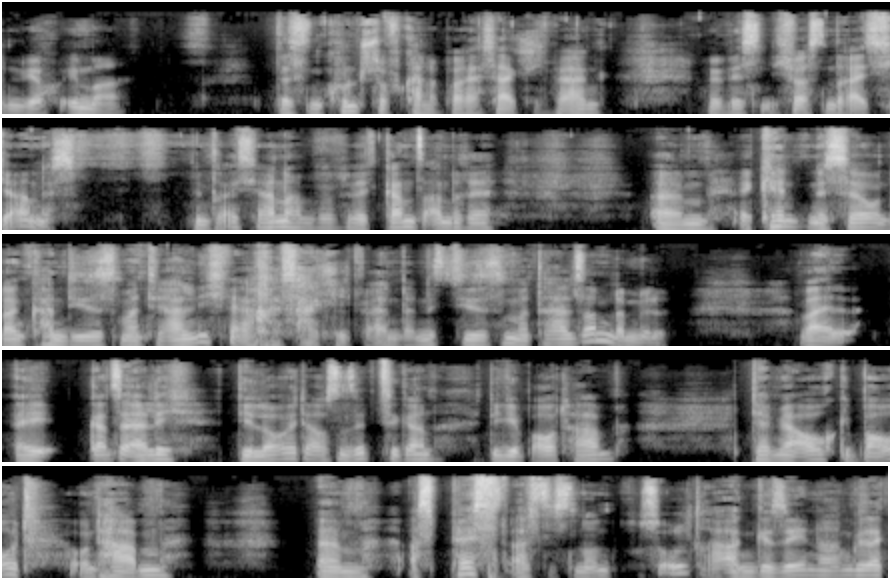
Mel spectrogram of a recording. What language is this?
German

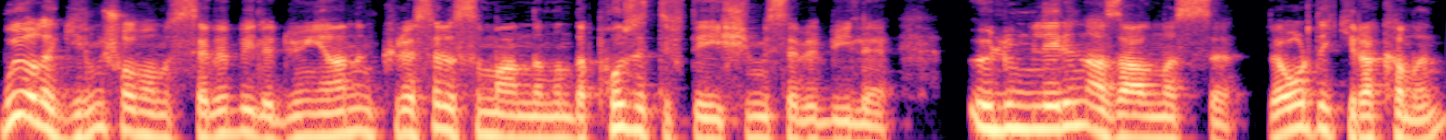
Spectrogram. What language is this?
Turkish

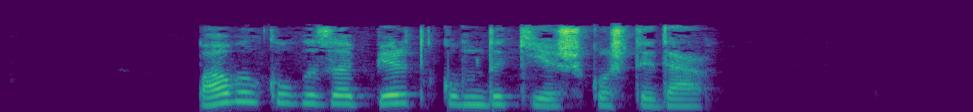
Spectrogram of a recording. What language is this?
Mari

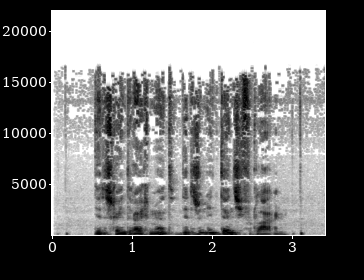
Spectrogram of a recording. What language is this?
Dutch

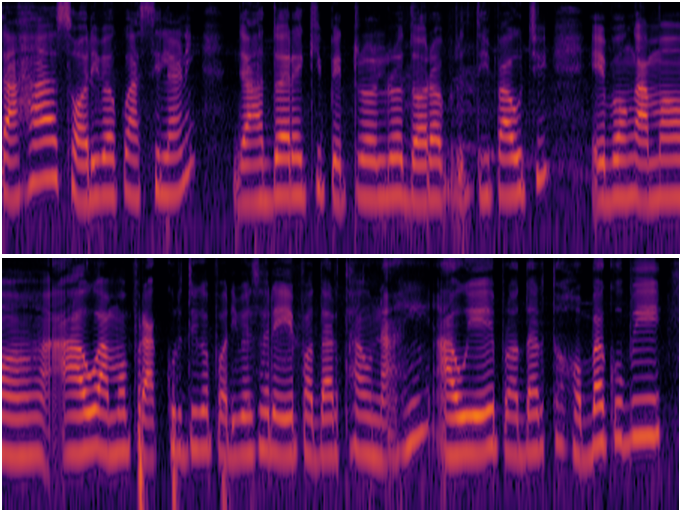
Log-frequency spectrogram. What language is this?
Odia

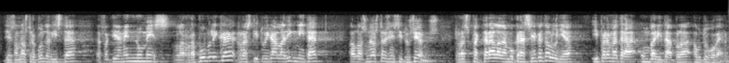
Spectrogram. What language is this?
Catalan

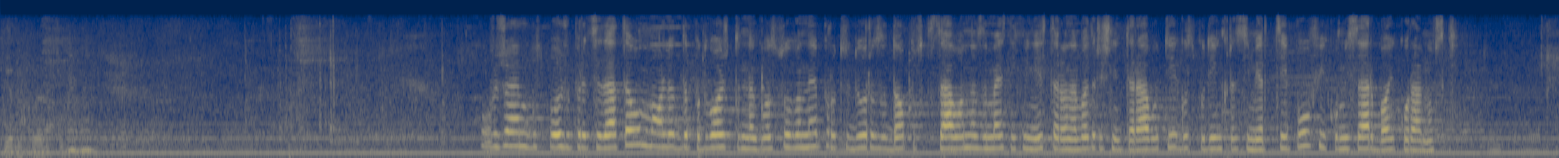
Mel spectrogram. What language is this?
Bulgarian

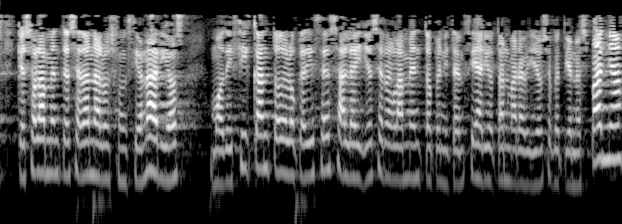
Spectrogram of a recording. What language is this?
Spanish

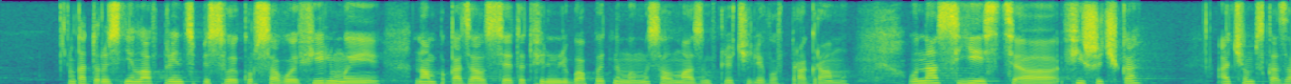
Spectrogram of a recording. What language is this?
Russian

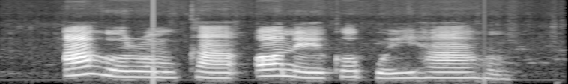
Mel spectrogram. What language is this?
Igbo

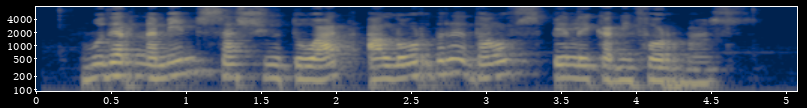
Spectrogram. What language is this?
Catalan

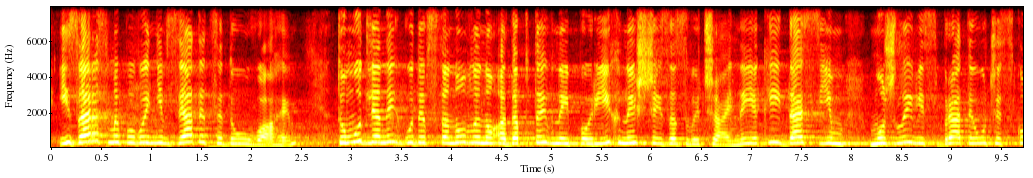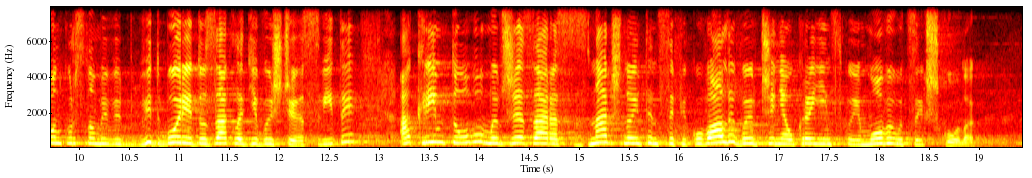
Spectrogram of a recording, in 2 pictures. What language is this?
Ukrainian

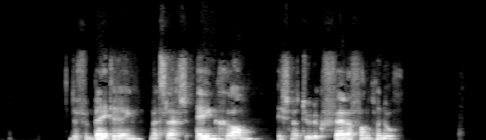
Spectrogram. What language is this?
Dutch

